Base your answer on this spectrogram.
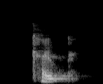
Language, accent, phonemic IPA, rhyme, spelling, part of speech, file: English, Southern England, /ˈkəʊp/, -əʊp, cope, verb / noun / interjection, LL-Q1860 (eng)-cope.wav
- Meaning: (verb) 1. To deal effectively with something, especially if difficult 2. To cut and form a mitred joint in wood or metal 3. To clip the beak or talons of a bird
